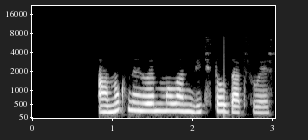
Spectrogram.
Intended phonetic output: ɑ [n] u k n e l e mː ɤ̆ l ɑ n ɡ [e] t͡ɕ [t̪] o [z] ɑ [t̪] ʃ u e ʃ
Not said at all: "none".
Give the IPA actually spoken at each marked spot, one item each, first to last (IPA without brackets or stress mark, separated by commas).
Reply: n, i, t̪, z, t̪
